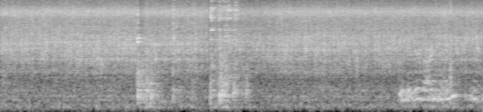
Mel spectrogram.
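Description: Soya chunks, tomatoes and yogurt frying in hot oil in an aluminium pot, a steady sizzle with a few sharp knocks of a metal slotted spoon against the pot about two seconds in.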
